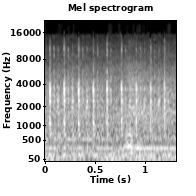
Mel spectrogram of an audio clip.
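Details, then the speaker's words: 2025 Sea-Doo RXP-X 300 with no crank, no start and a check-key message: rapid, even relay clicking about seven times a second with no cranking; relay chatter from low ECU voltage, found to be a blown ECM fuse. "Ang problema yung ECU niya guys, low voltage or engine control unit. Pakinggan niyo lumalagatok."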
